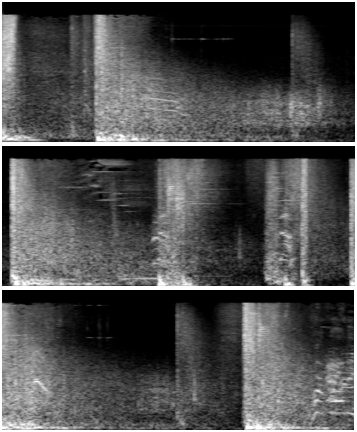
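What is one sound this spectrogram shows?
A rifle fires loud single shots that echo.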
